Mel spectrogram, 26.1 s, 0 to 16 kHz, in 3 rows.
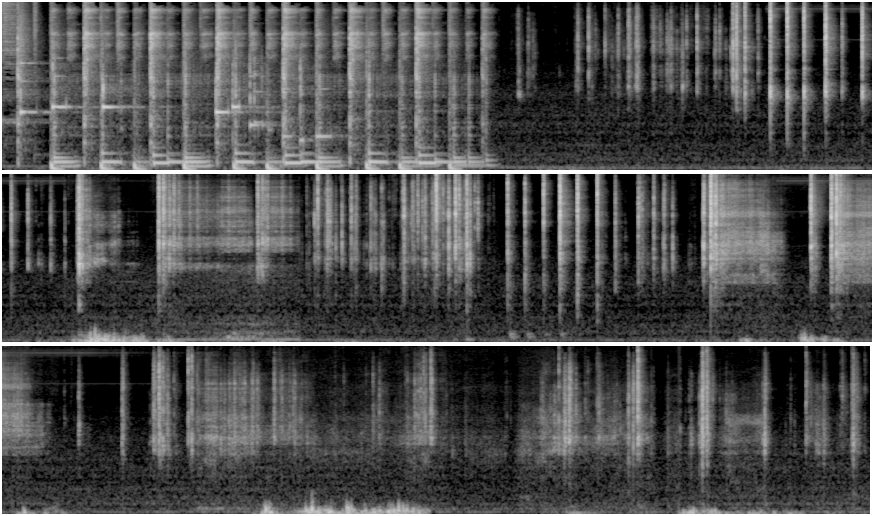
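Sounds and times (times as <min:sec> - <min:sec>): plastic toy cars clicking: 0:05.0 - 0:26.0
plastic rolling on plastic: 0:18.8 - 0:26.0.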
